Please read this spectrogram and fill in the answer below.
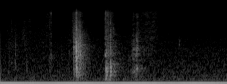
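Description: A deck of tarot cards being shuffled by hand: a handful of quick, sharp card snaps and slides, over a steady low hum.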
